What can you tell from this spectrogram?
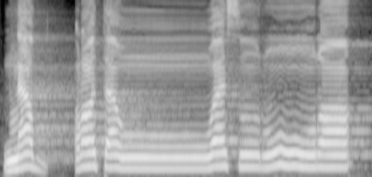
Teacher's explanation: Huruf ru dipanjangkan 2 harokat ya, karena di depannya terdapat huruf waw sukun. Bukan 2, 4 atau 6, karena di sini ada huruf alif di ujung ya.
